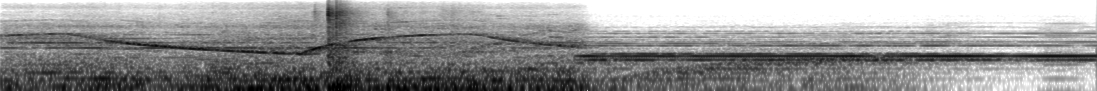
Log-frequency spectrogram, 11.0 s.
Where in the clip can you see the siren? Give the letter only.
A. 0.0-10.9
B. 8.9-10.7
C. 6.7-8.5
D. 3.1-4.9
A.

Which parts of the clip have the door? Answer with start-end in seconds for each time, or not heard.
3.1-4.9.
